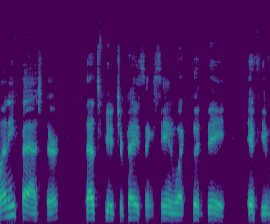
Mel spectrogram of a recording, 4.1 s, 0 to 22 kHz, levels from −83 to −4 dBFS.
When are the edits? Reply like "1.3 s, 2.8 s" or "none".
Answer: 1.1 s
